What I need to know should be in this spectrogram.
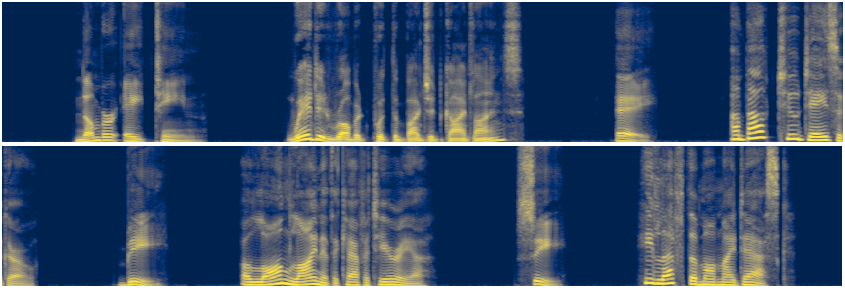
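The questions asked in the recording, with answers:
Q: Where did Robert put the budget guidelines?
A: C: He left them on my desk.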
